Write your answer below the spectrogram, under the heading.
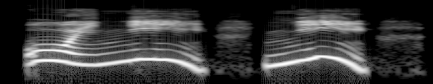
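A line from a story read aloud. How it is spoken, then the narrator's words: Squeal. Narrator (Ukrainian): запищала Джейн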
